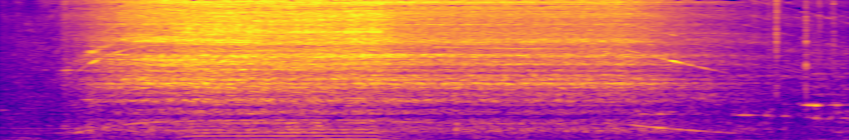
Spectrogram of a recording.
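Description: Handheld vacuum cleaner switched on: the motor whines up to speed within the first second and runs steadily. It steps down a little in level about halfway through, then is switched off and winds down with a falling whine just before the end.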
